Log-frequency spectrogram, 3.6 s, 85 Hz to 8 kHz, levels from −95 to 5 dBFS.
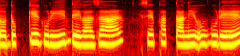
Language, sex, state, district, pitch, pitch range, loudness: Chakma, female, Tripura, Unakoti, 235 Hz, 225-245 Hz, -16 LUFS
